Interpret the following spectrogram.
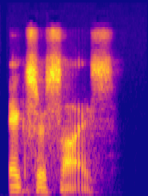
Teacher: Here, unstressed ER, like in exercise, it becomes a schwa.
